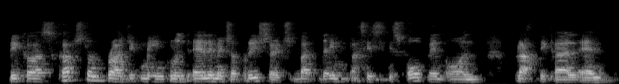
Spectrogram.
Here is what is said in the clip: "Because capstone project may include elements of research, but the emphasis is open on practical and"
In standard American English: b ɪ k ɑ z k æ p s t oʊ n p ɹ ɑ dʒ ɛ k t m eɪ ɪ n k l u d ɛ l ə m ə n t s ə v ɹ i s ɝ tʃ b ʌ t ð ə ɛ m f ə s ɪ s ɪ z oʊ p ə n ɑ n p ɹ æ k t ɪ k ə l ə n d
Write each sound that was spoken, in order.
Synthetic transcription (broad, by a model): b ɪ k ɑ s k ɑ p s t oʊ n p ɹ ɑ dʒ ɛ k t m eɪ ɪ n k l u d ɛ l ə m ə n t s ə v ɹ i s ɝ tʃ b ʌ t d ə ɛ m p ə s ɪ s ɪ s oʊ p ə n ɑ n p ɹ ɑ k t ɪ k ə l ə n d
